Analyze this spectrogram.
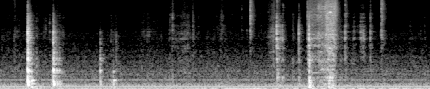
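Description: Plywood panels knocked and set down on a wooden workbench: two sharp knocks within the first second, a few lighter taps, then another knock and a brief scrape about four and a half seconds in.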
